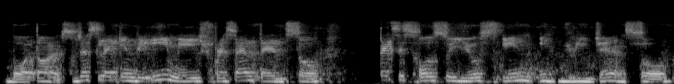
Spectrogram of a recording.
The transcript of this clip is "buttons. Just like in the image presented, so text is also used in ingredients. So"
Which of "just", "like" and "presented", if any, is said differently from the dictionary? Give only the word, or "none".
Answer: presented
